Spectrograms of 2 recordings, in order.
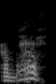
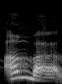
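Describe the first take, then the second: First: It is said in a French accent. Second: It is said in a British accent. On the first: "when I went to Paris" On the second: "when I was in the U K"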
